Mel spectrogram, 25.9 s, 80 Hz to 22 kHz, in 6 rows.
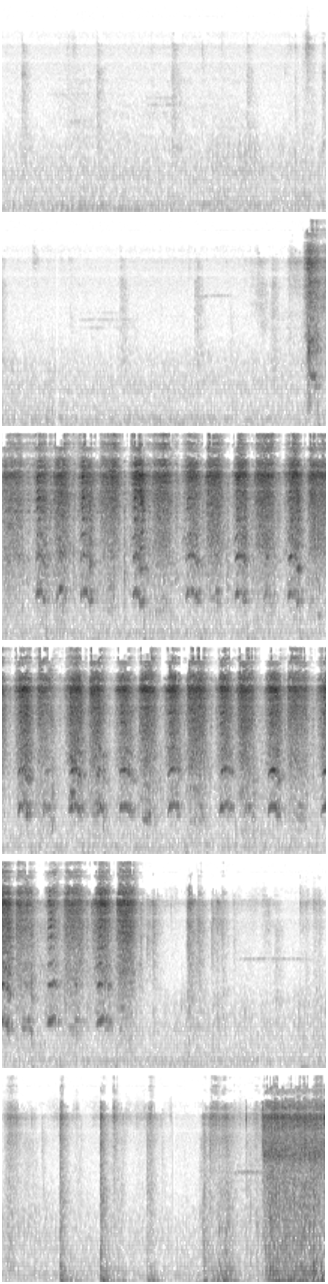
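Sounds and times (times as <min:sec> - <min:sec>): hand pump inflating balloon: 0:08.4 - 0:19.3, 0:25.0 - 0:25.9.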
